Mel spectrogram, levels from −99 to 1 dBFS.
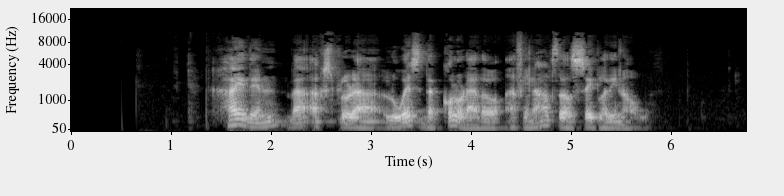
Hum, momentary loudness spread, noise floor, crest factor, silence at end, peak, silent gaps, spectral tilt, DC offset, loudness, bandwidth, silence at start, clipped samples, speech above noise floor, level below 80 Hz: none; 9 LU; -81 dBFS; 22 dB; 1.05 s; -6 dBFS; none; -2.5 dB/octave; under 0.1%; -25 LUFS; 11 kHz; 1.45 s; under 0.1%; 55 dB; -58 dBFS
